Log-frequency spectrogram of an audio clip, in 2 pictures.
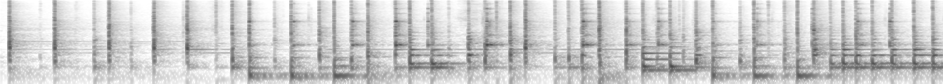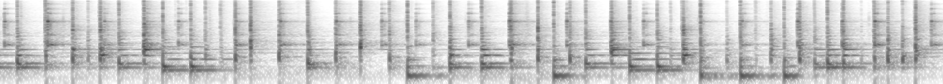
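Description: Three conga drums played by hand in a fast guarapachangueo rhythm, improvised within a clave-anchored pattern. Low tones, higher open tones and sharp slaps alternate in a dense run of strokes.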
